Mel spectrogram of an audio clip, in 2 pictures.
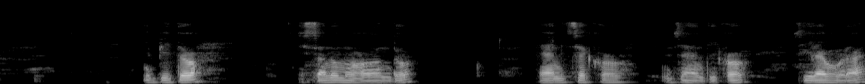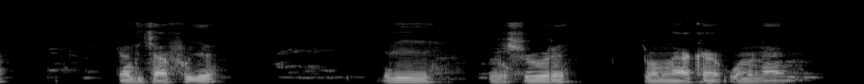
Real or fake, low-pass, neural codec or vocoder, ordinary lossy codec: real; 7.2 kHz; none; AAC, 32 kbps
